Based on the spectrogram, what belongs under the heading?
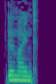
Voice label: "gemeint", German; adjectives

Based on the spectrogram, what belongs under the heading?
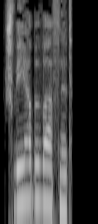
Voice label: "schwerbewaffnet", German; adjectives

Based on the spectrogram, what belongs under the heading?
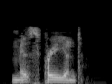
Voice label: "miscreant", English; nouns

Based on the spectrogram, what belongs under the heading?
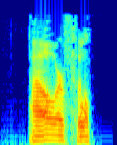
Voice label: "powerful", english; adjectives

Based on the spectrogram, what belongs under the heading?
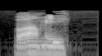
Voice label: "balmy", English; adjectives

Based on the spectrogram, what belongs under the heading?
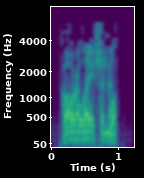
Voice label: "correlational", English; adjectives

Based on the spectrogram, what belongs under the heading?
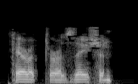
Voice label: "characterization", English; nouns

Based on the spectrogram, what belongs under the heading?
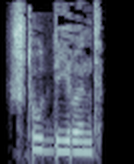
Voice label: "studierend", German; adjectives

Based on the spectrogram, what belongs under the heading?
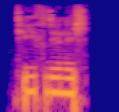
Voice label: "tiefsinnig", German; adjectives

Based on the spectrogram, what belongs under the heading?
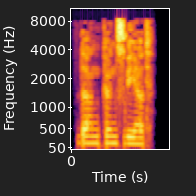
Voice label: "dankenswert", German; adjectives

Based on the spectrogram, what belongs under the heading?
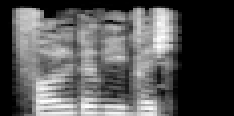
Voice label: "folgewidrig", German; adjectives

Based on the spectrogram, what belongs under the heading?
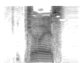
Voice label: "joyous", english; adjectives

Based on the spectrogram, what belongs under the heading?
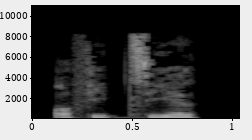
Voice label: "offiziell", German; adjectives

